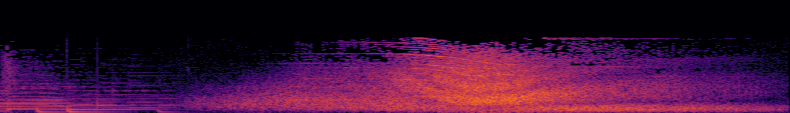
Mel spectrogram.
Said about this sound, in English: I can hardly believe that we are now sitting in the plane flying to Holland.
